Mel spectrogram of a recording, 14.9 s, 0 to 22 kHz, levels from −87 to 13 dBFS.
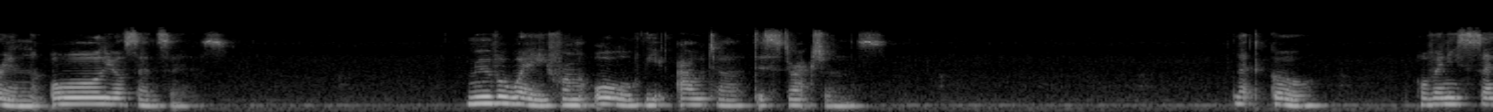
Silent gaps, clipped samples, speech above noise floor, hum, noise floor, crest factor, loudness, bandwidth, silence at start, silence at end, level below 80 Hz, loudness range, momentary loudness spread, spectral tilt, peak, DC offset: none; under 0.1%; 31 dB; none; -58 dBFS; 18 dB; -27 LUFS; 8.6 kHz; 0 s; 0 s; -68 dBFS; 14 LU; 15 LU; -6.5 dB/octave; -10 dBFS; under 0.1%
